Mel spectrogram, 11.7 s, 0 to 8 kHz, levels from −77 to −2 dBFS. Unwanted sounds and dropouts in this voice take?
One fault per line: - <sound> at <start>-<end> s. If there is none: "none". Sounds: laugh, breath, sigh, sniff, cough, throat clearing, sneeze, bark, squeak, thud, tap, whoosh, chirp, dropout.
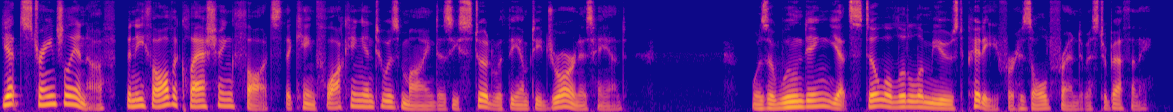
none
